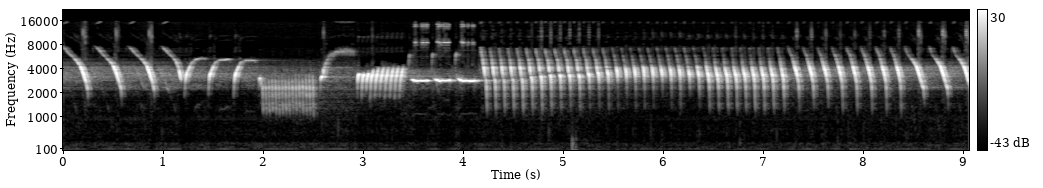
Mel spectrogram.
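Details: Long rolling canary song for training other birds: descending slurred whistles, a low buzzy section, a rising sweep, a short trill and held tone, then a long rapid run of repeated notes lasting several seconds.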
